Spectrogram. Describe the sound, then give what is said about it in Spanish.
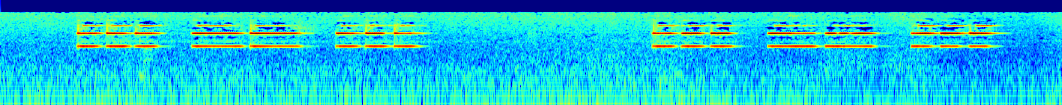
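An electronic mobile phone tone signalling an incoming message plays twice, each time as three quick clusters of bright, high-pitched beeps, with a pause between the two bursts and a faint steady hiss underneath. “Suena un mensaje en su móvil, pero él permanece en pie con gesto derrotado y lo ignora.”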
